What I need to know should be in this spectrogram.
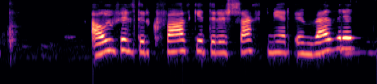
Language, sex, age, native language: Icelandic, female, 40-49, Icelandic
